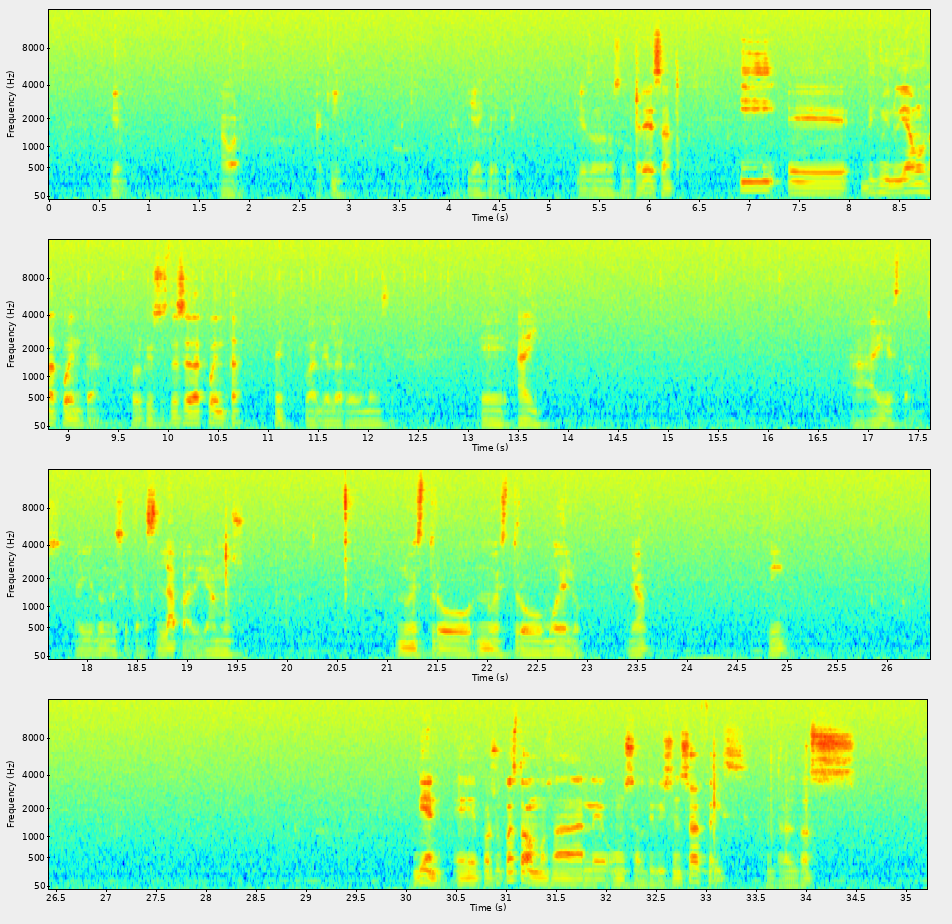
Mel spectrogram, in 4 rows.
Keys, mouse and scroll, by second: 0.0 right click, 1.1-2.4 middle drag, 2.5-3.0 scroll up 2, 3.0 middle click, 3.8-4.2 scroll down 3, 4.2 shift+middle click, 5.1 shift+click, 6.4 click, 6.9 click, 7.3 click, 7.8 click, 8.0-9.9 drag, 10.0-11.2 drag, 13.0 click, 13.6 click, 14.2 click, 15.2-15.5 scroll down 1, 15.6-17.0 middle drag, 17.1-17.4 scroll up 2, 17.7 shift+middle click, 17.8 shift+scroll up 2, 18.3 shift+middle click, 19.2-24.2 middle drag, 24.2-24.8 scroll up 2, 25.2-27.2 middle drag, 27.3-27.8 scroll down 2, 31.8 ctrl+2, 32.8-35.2 middle drag.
